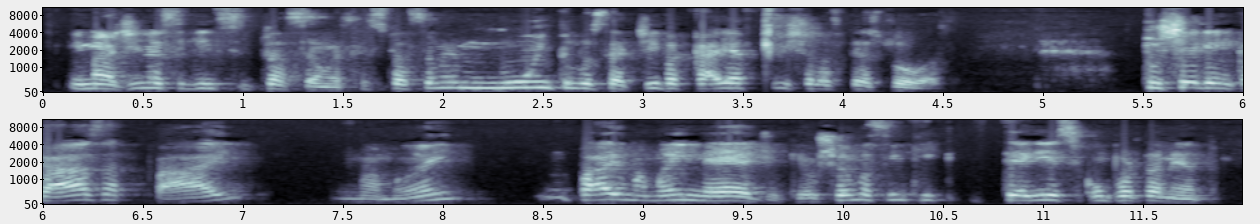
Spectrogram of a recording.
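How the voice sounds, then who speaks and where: A man speaks in a husky, slightly breathy voice that sits high for a man. He talks emphatically, illustrating his points with little stories in a conversational interview. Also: animated, moderate pace, a little mellow. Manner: emphatic, tells stories, often addresses the other speaker by name. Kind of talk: animated conversational explanation.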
